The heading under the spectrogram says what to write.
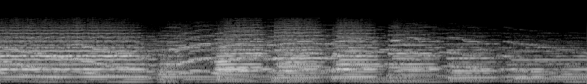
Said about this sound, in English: And one day the bells began to ring. Peace. Peace came at last.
